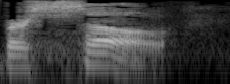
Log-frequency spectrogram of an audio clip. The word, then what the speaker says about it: Bercot: If I'm not mistaken, his name is pronounced David Berceau. But it's spelled B-E-R-C-O-T.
